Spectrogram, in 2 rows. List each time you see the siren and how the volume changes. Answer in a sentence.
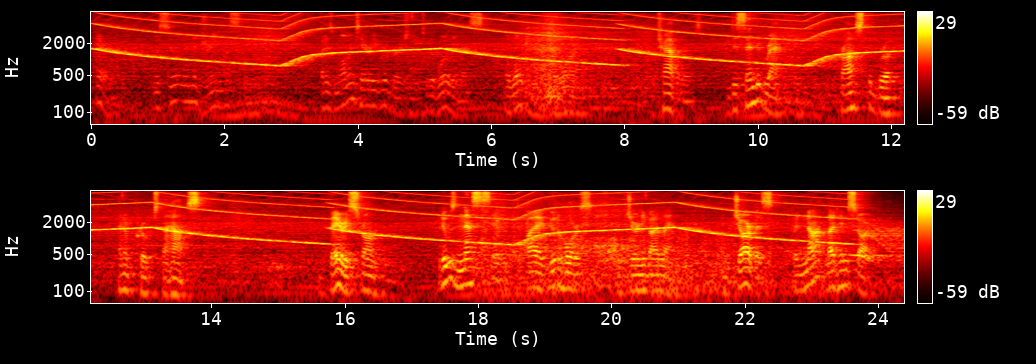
The siren can be heard from 0.0 to 24.3 s, at a steady volume.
